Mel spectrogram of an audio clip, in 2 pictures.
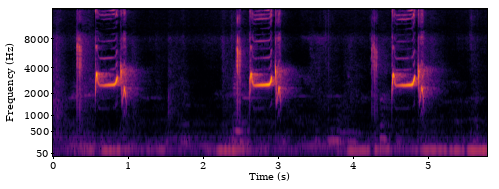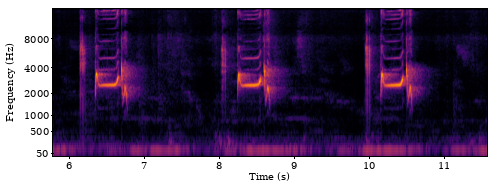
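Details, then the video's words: Prinia lure song for getting quiet prinias to sing: six regular phrases, each a short click followed by a high flat whistle with a falling tail, roughly every two seconds, steady low hum behind. "Prenjak ngalun ampuh 100% buat prenjak macet agar ikut bunyi"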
